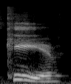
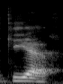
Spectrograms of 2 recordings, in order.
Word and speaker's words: Kyiv: Actually, it's in Ukrainian, it's Kyiv, and in Russian, if the translation from Russian is Kiev.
